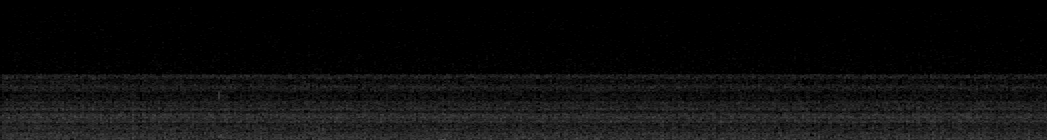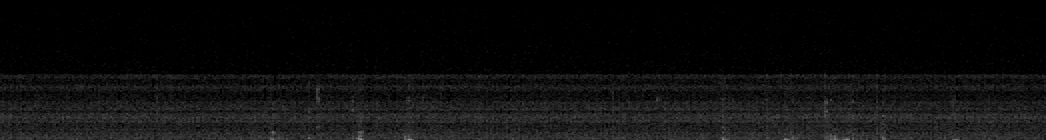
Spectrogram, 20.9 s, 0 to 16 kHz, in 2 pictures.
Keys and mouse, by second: 13.5 middle click, 14.5-17.7 drag, 18.4 shift+middle click, 18.9 middle click, 20.0-20.9 drag.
